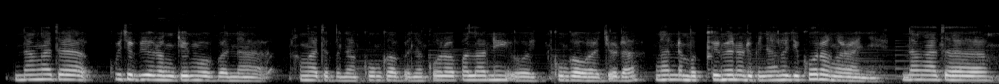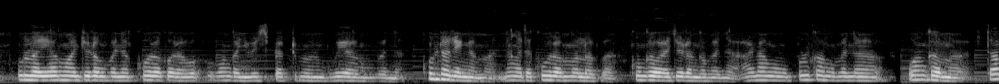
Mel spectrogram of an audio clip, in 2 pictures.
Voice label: Pitjantjatjara radio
